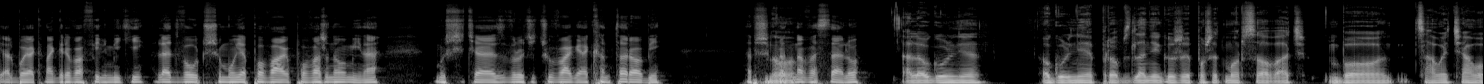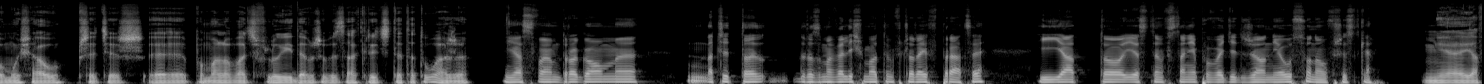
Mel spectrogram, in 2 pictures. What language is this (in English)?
Polish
